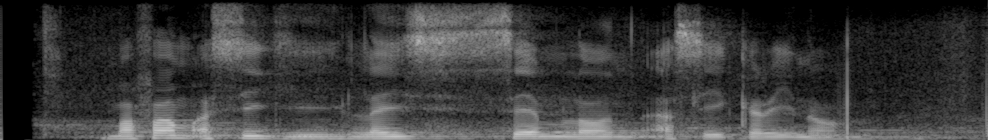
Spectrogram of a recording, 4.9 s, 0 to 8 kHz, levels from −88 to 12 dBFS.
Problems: none marked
